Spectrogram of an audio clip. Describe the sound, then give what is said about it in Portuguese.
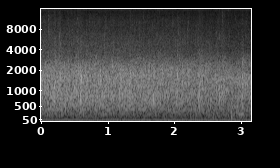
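Steady applause from an audience for Jesus, a dense continuous patter of many hands clapping at an even loudness throughout, with no voices standing out. “Uma salva de palmas para Jesus, glória a Deus.”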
